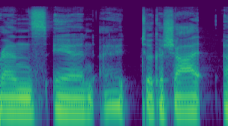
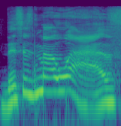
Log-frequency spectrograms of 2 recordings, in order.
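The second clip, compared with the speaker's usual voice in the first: very high-pitched comic character voice; 10 semitones higher than usual. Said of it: "if you don't do Borat back".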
